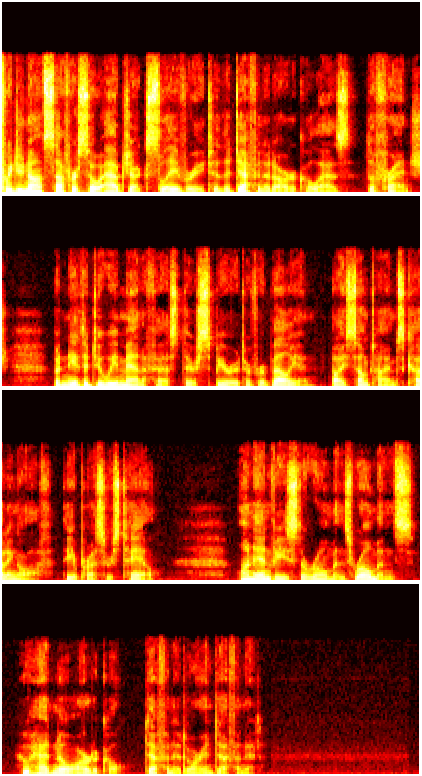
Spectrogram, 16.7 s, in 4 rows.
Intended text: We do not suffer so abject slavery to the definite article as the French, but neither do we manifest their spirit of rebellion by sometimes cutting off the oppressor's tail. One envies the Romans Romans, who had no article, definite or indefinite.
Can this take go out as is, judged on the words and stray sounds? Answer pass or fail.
pass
